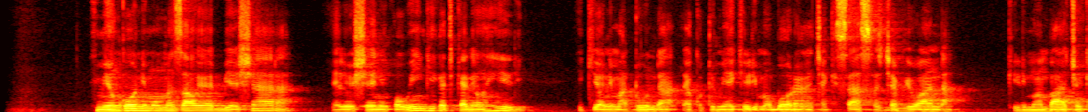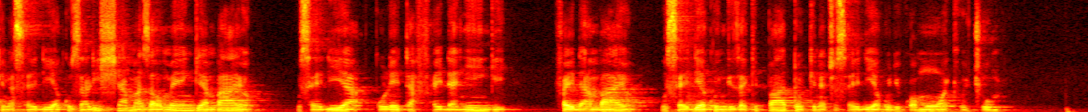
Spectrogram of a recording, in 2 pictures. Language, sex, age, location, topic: Swahili, male, 25-35, Dar es Salaam, agriculture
